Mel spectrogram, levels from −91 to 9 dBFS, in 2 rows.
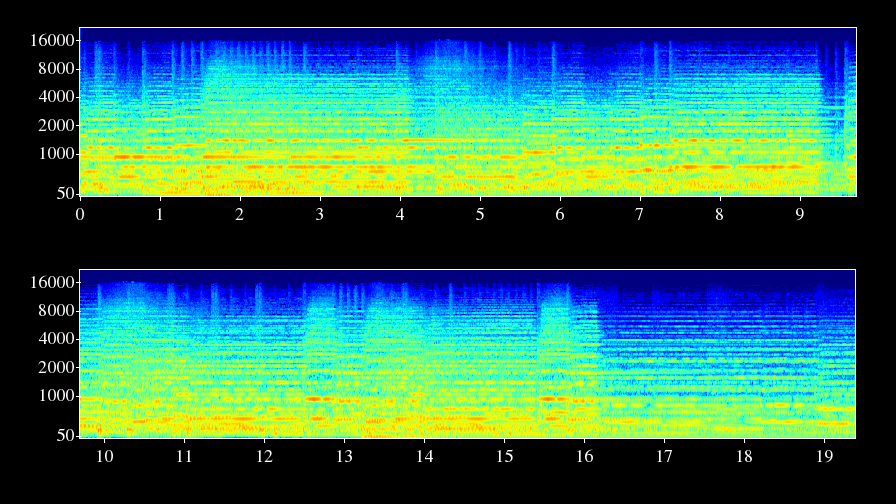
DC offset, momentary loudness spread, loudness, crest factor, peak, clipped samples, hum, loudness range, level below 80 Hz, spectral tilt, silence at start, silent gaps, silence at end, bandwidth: under 0.1%; 9 LU; -18 LUFS; 16 dB; -2 dBFS; under 0.1%; none; 4 LU; -36 dBFS; -5 dB/octave; 0 s; none; 0 s; 16 kHz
